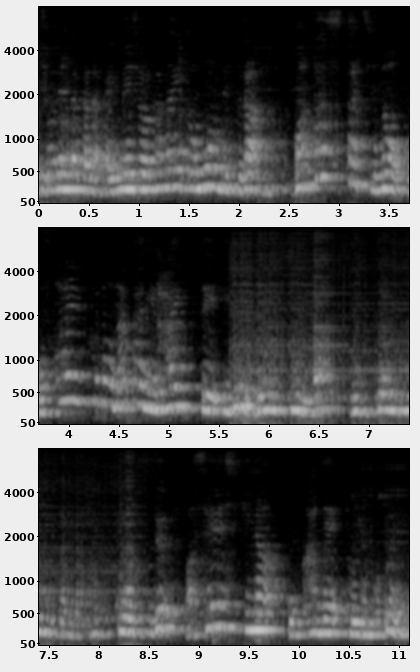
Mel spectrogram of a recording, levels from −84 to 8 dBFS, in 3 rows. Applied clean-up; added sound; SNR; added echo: neural separator model SepFormer DNS4.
